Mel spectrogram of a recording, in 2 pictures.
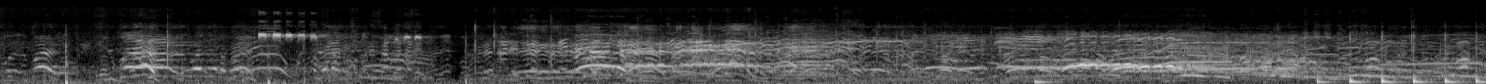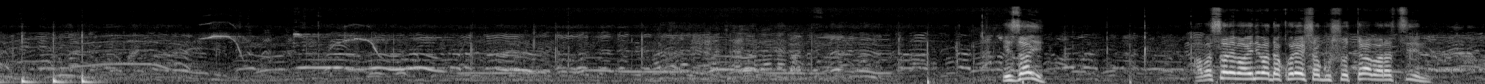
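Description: A crowd of young men shouts and talks outdoors.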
